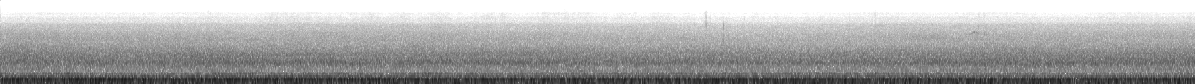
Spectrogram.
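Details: Steady roar of passing road traffic and low engine rumble throughout, with no animal voices.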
